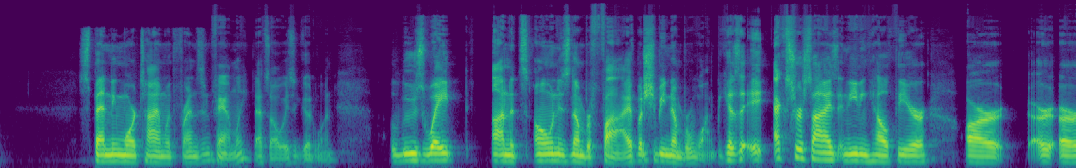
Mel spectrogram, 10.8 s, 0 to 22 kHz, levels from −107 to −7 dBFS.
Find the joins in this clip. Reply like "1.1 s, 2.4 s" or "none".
6.4 s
